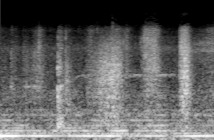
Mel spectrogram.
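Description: Two short scraping strokes, about half a second in and near the end, as the mower's dipstick is worked in its tube, over a steady low hum.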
